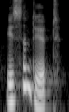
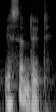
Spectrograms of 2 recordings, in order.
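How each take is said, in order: First: "isn't it?" pitched up as a real question; "isn't it?" higher, unsure of the answer; rising question tag. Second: "isn't it?" dropping softly at the end; "isn't it?" falling and quieter, sure of the answer; falling question tag. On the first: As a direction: lift the voice on "isn't it?". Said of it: "my voice is going up". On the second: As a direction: let the voice go down on "isn't it?". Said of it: "here the voice is going down". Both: Shown as a demonstration.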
